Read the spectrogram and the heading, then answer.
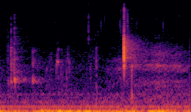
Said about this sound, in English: Let me drink my water.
